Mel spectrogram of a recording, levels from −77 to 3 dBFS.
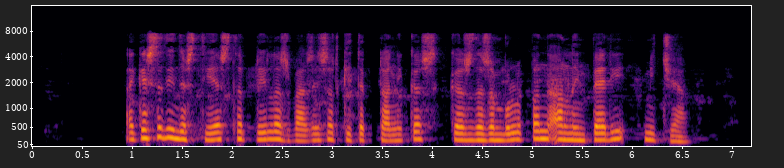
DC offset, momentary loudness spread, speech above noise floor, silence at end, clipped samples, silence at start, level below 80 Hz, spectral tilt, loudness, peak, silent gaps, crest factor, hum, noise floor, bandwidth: under 0.1%; 9 LU; 46 dB; 0.65 s; under 0.1%; 0.95 s; -58 dBFS; -5.5 dB/octave; -21 LUFS; -2 dBFS; none; 18 dB; none; -66 dBFS; 8 kHz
